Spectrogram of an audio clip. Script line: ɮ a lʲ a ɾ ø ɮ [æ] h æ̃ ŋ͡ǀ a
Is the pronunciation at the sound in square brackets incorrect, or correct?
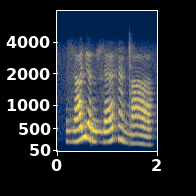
correct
